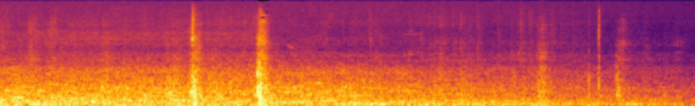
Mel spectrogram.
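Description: Rumble of a narrow-gauge train's coaches rolling away along the track, fading steadily, with three sharp metallic clanks from the wheels on the rails, two close together about two seconds in and one near the end.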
